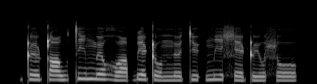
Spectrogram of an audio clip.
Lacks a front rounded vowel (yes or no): no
